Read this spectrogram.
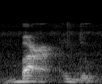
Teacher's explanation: Dan bukan ainnya dari hidung, tapi dari tenggorokan. Karena banyak juga orang ngucapin huruf ain, tapi justru tempat keluarnya dari khaysyumnya atau rongga hidung.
